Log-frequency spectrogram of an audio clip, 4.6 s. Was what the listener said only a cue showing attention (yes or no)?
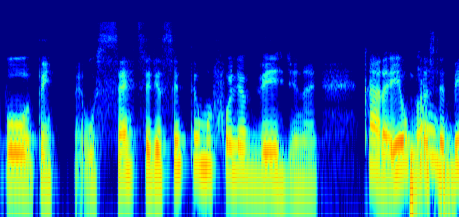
yes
